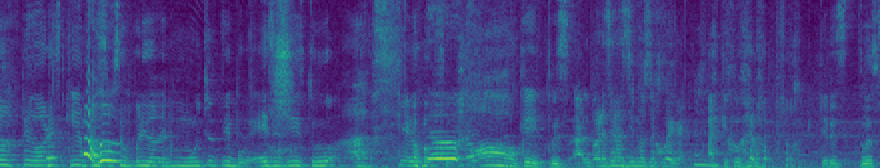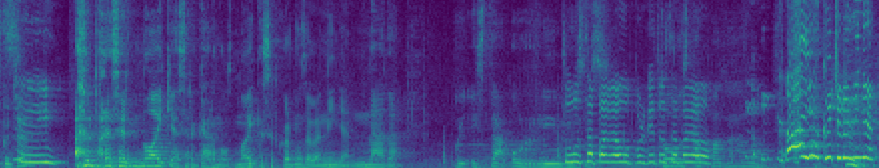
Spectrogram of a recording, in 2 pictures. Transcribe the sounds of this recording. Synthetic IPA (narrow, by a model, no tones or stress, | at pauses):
ospeo̞ɾeskeeosufɾiðoenmũt͡ʃot̪je̞mp̬oeses̬ist̪uaskeoookejpwesalpaɾes̬e̞ɾas̬ino̞s̬exwe̞ɣa̰ajkexuɣaɾot̪ɾo | kjeɾest̪ueskut͡ʃaɾalpaɾese̞ɾno̞ajkeaseɾkaɾnosno̞ajkease̞ɾkaɾno̞z̬ala̰nĩɲa̰naða̰ | ojʔest̪aʔoriβloðoest̪aspaɣaðopoɾket̪ost̪opaɣaðopaɣaðoajeskut͡ʃalanĩɲa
